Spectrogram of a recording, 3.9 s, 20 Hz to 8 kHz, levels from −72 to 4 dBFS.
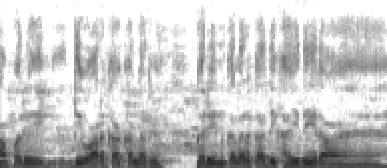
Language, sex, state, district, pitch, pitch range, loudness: Hindi, male, Haryana, Rohtak, 145 Hz, 135-155 Hz, -14 LUFS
